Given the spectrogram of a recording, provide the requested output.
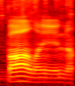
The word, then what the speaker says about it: Balin: defending the tomb of baline or I just gly say it like baline but it's like Balin that's the American pronunciation I don't know anyway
